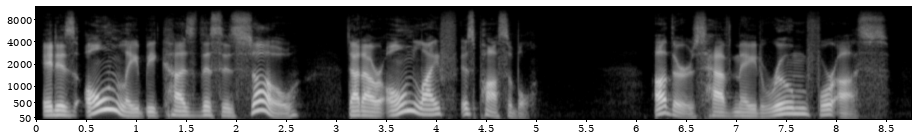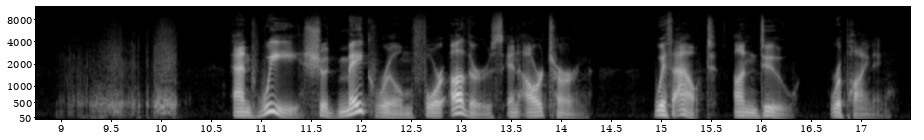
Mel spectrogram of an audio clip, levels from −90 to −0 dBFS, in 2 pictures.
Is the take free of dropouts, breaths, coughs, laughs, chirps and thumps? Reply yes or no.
no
